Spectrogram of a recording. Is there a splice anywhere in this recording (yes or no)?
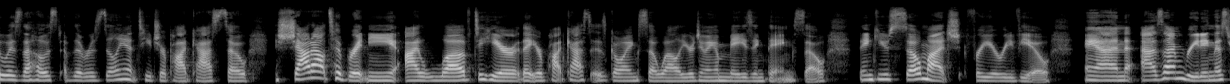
no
